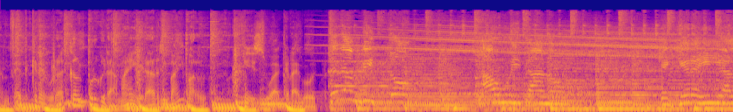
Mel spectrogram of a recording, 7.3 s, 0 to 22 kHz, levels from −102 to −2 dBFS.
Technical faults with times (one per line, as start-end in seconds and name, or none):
none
